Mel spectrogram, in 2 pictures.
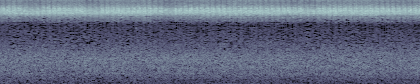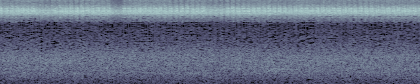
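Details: Crickets stridulating, males rubbing one wing's edge along the toothed vein of the other, form a dense, unbroken high shrill trill that holds steady throughout with only slight dips in loudness, nothing else audible.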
